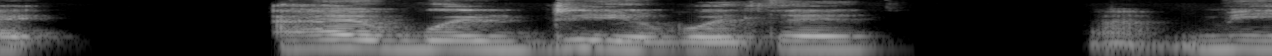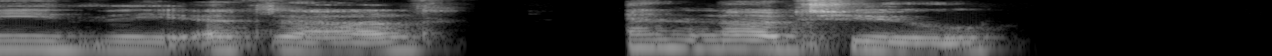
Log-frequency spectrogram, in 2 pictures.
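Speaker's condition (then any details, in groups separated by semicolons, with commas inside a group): ALS, bulbar form, bulbar onset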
